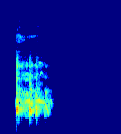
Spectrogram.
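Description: Recorded male cough sound effect (the cough-male.wav file) played by the TJBot robot: one short cough of under a second, with a sharp start, about a third of a second in.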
